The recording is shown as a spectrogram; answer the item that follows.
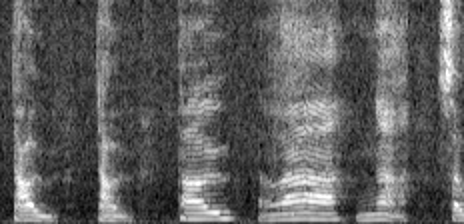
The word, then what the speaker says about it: Tauranga: So for Tauranga, the key to our pronunciation is to put a break after every vowel. So this is ta-u, tau, tau, tau, au, and we just say it faster.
